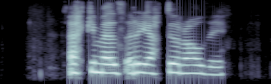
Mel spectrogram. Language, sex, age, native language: Icelandic, male, 8, Icelandic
